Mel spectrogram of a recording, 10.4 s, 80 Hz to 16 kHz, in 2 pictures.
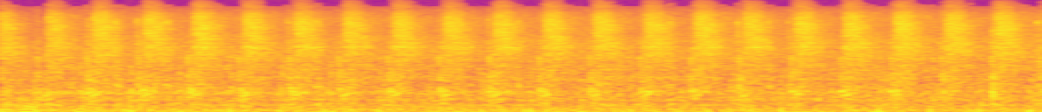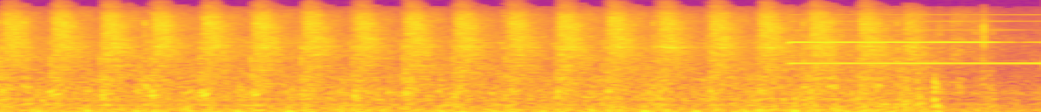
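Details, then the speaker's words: Class A truck pre-trip brake test, air pressure bled down: rapid pulsing buzz about four per second over faint idle and air hiss, warning light on; low-air buzzer cuts in before 55 psi as it should. "Okay, you hear the buzzing. You got your light on."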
